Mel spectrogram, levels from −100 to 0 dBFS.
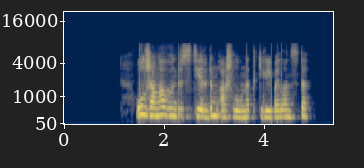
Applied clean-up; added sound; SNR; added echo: none; none; none; none.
